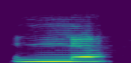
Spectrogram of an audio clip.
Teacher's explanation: Fatha upon jaws attached with lam. Lam will get sifa of tawassut. La. For fatha upon jaws, the sound is short.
